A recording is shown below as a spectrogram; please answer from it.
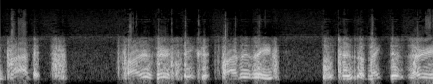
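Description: Only speech: a man talking over a telephone line in three short runs of words, the voice thin and cut off at the top.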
